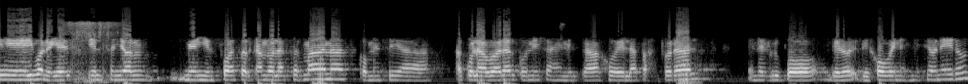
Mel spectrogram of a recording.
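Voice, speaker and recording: A woman with an Argentine accent, monotone and flat in intonation. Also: medium pitch for a woman, moderate pace. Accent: Rioplatense Argentine Spanish. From Argentina, Punta Alta. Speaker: religious sister. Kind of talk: radio interview. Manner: hesitant, many fillers.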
